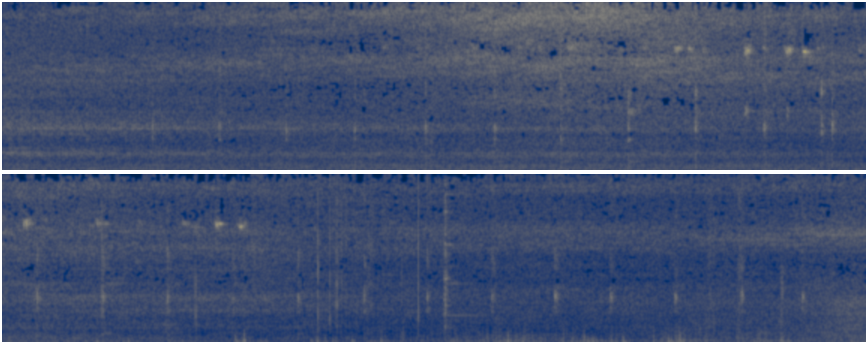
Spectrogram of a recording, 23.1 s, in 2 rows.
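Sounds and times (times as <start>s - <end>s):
train rumbling past: 0.0s - 23.0s
high-pitched wheel squeaks: 5.4s - 19.1s.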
